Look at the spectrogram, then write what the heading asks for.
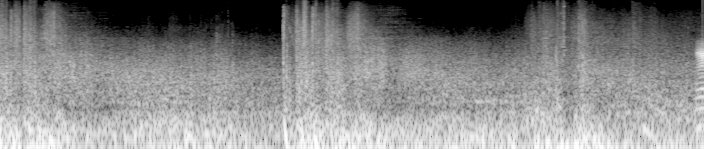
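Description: Warship main guns firing in World of Warships, booming in heavy broadband salvos about every few seconds over a continuous low rumble of battle noise, with no talking.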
